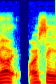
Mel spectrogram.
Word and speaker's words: R-Say: be like well damn i heard i heard art or say is that how you say it yeah okay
